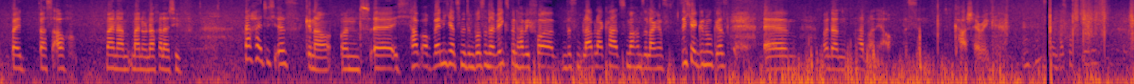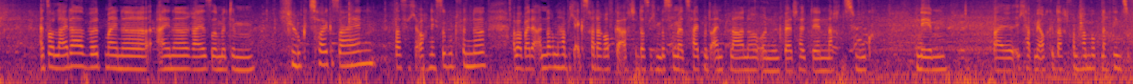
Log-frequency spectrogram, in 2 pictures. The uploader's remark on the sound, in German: Tipps, Tricks & Erfahrungen quasi live von den Urlaubsfreunden auf der Mensawiese. Wir sind das Uniradio der Universität Lüneburg.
